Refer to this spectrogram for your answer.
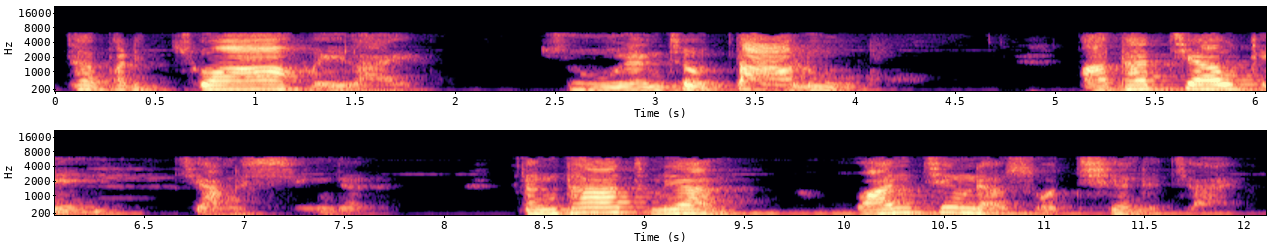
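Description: A man pastor preaching a sermon in a playful way, full of rhetorical questions and reading scripture aloud. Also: fairly high pitch. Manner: reads scripture aloud with the congregation. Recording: dull lo-fi recording.

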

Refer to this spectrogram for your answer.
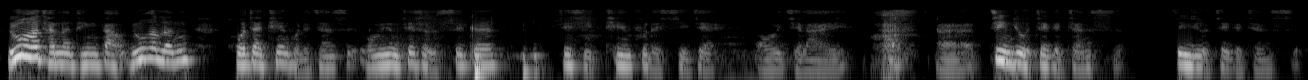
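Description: A man preaching a sermon as pastor, earnest, with emphatic rises and soft drops. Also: a little high, normal speed, husky, muffled recording.

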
